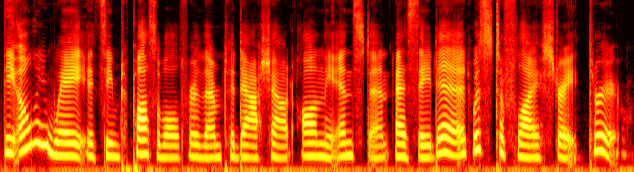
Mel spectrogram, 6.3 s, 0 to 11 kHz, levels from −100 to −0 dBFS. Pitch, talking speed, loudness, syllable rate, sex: 225 Hz, 210 wpm, -21 LUFS, 4.5 syllables/s, female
